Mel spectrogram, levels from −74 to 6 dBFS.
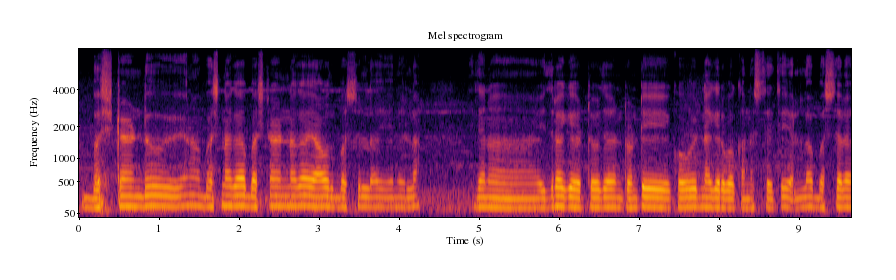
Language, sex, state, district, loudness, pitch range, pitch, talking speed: Kannada, male, Karnataka, Raichur, -16 LUFS, 120-130 Hz, 125 Hz, 130 wpm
